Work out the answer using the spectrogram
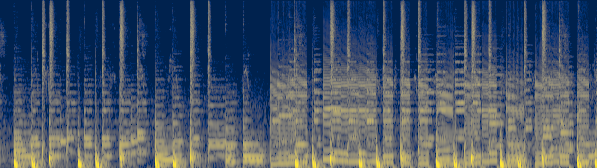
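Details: Rhythmic funk-style music with plucked guitar and steady percussion fills the recording. No animal sounds can be picked out.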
